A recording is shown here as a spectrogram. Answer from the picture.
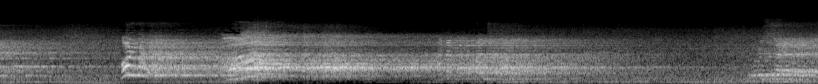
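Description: A man's long drawn-out shouted commands, as in karate drill: one call about a second in, then a longer one that rises in pitch at about two seconds and is held for several seconds before fading, with another starting near the end. The calls echo in a large hard-floored hall.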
